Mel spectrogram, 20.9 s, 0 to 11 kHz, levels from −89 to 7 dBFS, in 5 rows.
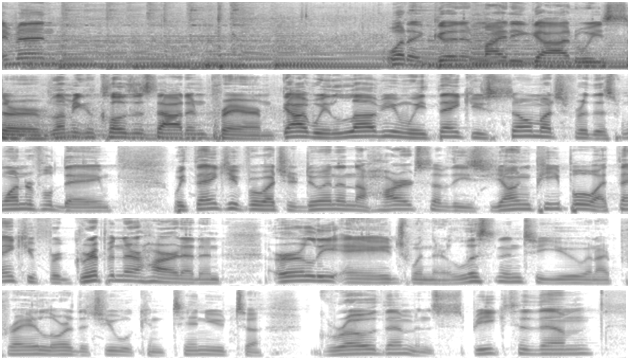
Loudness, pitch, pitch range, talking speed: -30 LUFS, 155 Hz, 130-175 Hz, 215 wpm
